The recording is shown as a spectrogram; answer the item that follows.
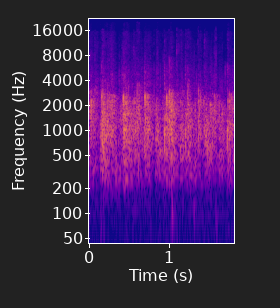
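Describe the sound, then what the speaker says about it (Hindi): An audience at a public event on the Pahalgam attack and Pakistan claps together in a brief burst of rhythmic, moderately loud applause with no talk over it. "इनके लिए भी ताली हो जाए"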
